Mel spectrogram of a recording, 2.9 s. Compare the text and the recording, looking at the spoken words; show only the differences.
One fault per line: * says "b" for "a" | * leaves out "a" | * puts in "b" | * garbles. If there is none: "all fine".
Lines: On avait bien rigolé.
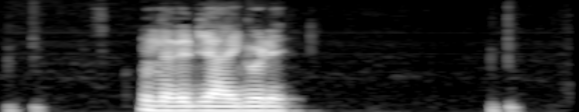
all fine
